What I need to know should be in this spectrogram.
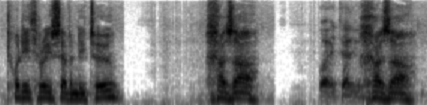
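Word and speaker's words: חָזָה: It's pronounced like this, Hazah, but it's spelled.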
